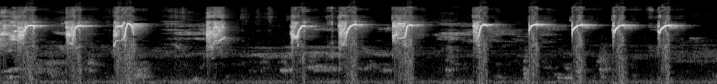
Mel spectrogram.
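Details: Crimson sunbird singing vigorously (gacor): a series of about twelve high, thin, sharply upslurred notes with a brief buzzy onset, repeated roughly every half second and spaced slightly unevenly, over a quiet background.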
